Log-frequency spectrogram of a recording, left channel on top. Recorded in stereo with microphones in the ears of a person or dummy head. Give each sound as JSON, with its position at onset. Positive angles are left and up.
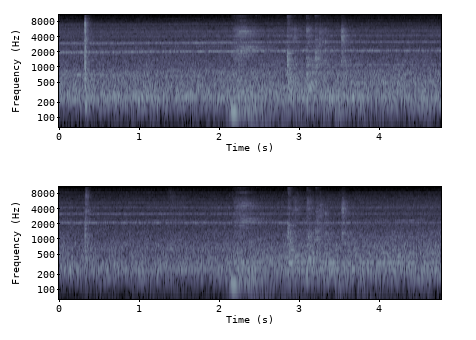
{"t": 0.3, "sound": "chopping", "side_deg": 75, "distance_m": 0.5}
{"t": 2.1, "sound": "a sliding door", "side_deg": 40, "distance_m": 2.5}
